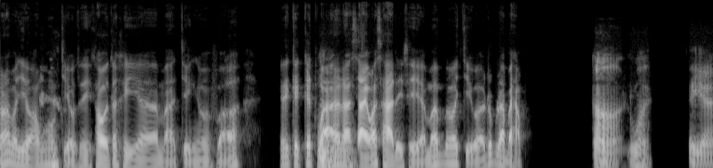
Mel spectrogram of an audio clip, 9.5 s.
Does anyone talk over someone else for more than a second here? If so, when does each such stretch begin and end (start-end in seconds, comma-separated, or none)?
none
